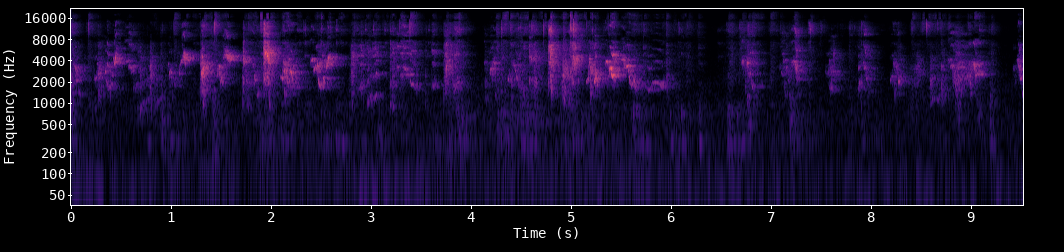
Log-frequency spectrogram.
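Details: Bonded pair of pet peach-faced lovebirds near their nest box, female entering and leaving it: dense, overlapping shrill chirps and squeaky twitters, rapid and irregular, no talking or music.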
